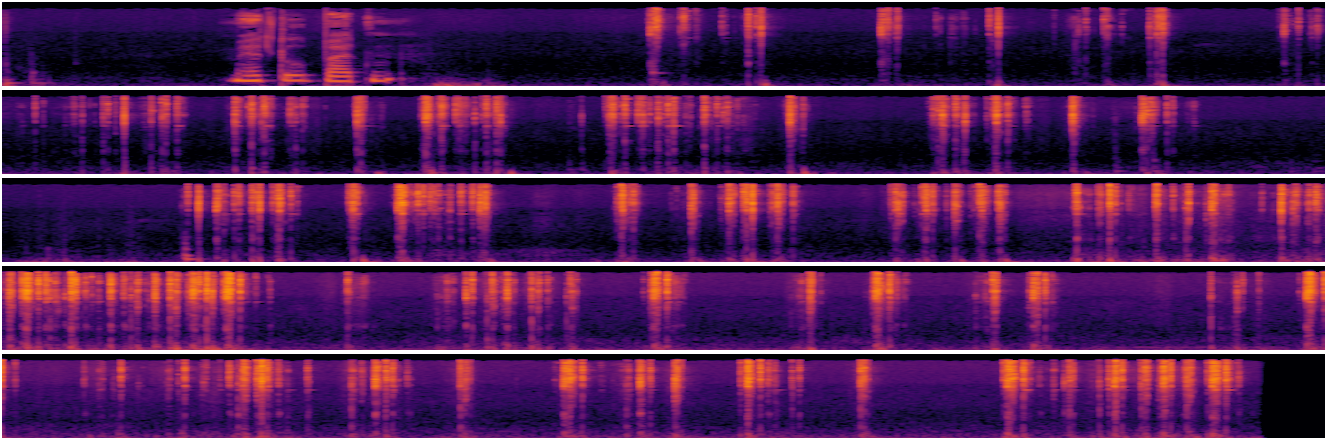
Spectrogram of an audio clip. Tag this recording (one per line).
Metal-button
OWI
